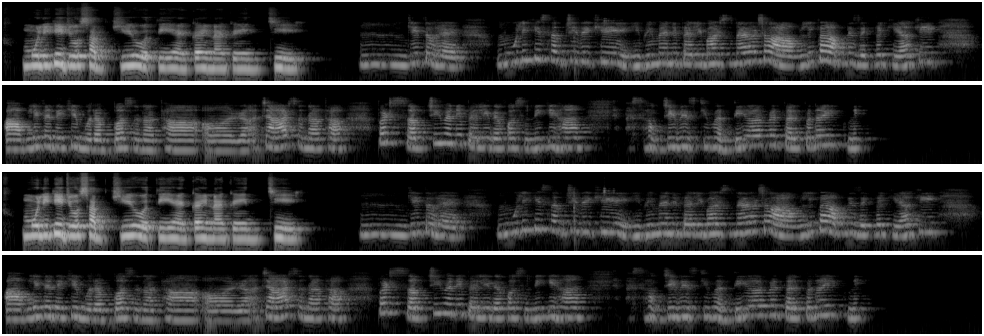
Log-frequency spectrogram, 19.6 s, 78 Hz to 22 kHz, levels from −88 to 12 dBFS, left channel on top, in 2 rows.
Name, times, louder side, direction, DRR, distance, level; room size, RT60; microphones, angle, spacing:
voice 1, 0.2-3.0, right 2 dB, 45° right, 0.8 m, -24 dB
voice 2, 3.6-18.4, left 3 dB, 40° left, 3.1 m, -37 dB
7.9 x 6.9 x 7.0 m
head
